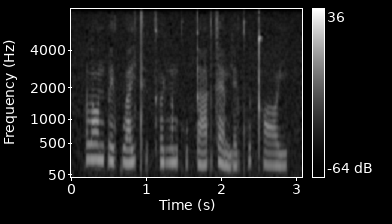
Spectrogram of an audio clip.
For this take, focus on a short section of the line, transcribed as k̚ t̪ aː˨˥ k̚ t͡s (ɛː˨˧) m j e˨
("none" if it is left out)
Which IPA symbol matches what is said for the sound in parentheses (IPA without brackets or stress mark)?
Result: ɛː˨˩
